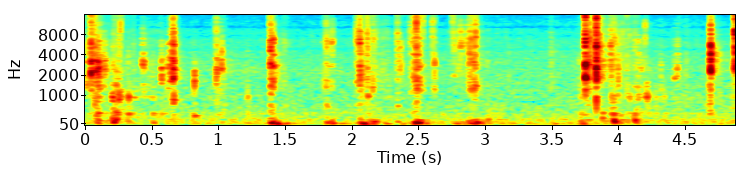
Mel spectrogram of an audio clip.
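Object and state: Hard, dry bar soap.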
